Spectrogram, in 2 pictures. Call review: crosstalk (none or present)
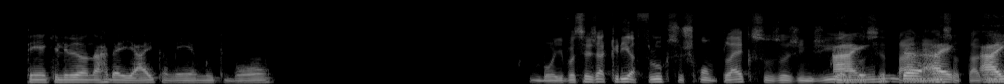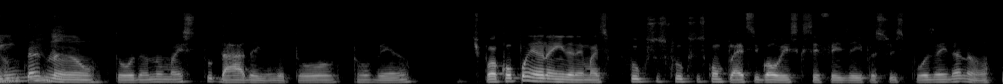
present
